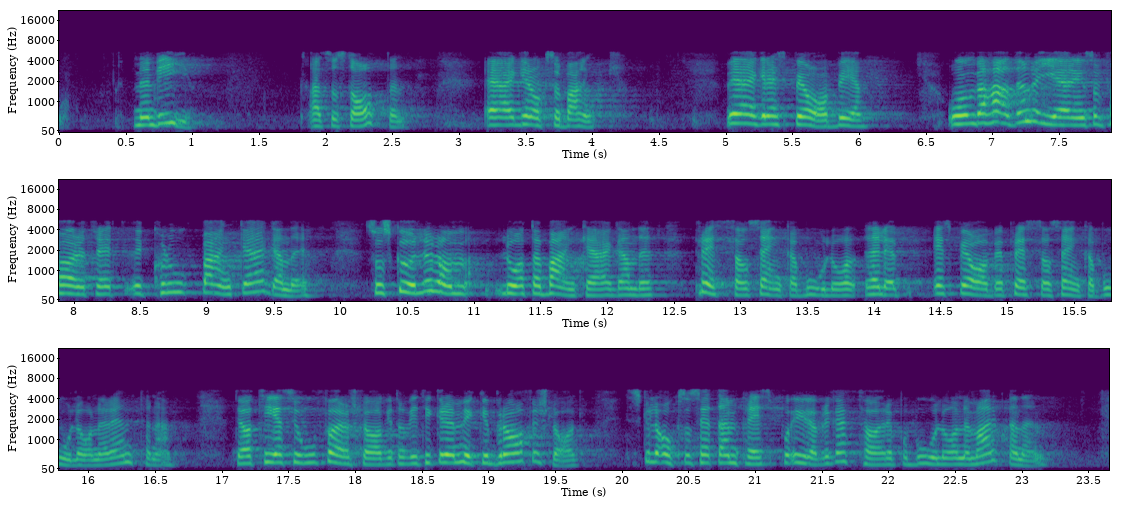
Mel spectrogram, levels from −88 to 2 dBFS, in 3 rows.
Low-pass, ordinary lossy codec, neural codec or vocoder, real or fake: 5.4 kHz; none; vocoder, 22.05 kHz, 80 mel bands, WaveNeXt; fake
